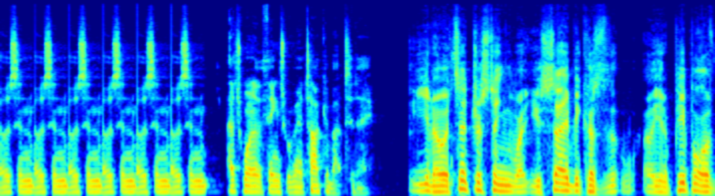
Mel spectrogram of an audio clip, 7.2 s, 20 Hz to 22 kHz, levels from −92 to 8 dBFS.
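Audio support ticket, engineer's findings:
System hang loop, 0.34–2.05 s: one 341 ms segment repeats five times at 2.93 Hz, like a skipping record. Fits a 16384-sample ring buffer replaying while the driver froze; no audio lost before "that's one of the".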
